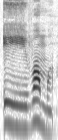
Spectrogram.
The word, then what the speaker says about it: एवं: एवं व के ऊपर जो डॉट है उसको हम म का उच्चारण करेंगे, तो एवं, एवं माने एवं, सतत, सतत पूरा बोलना, त पूरा बोलना, तो सतत युक्ता।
